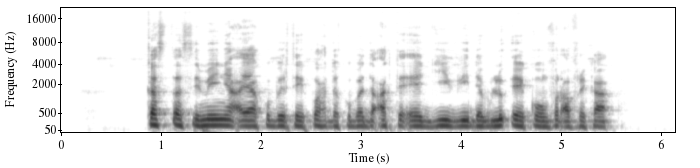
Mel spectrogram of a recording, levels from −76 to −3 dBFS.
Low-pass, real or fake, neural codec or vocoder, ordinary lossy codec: 19.8 kHz; fake; vocoder, 44.1 kHz, 128 mel bands every 256 samples, BigVGAN v2; none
